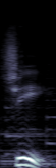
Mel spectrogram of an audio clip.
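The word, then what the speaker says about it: Qi: flow of energy is known as Chi pronounced Chi for this practice acupuncturists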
